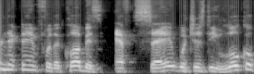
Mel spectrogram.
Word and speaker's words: Effzeh: the second syllable but in Cologne they put the emphasis on the first syllable it is a subtle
